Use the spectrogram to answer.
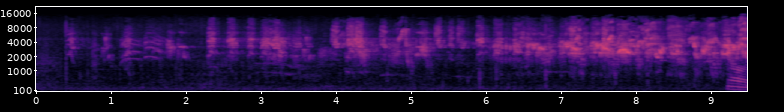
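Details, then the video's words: Mynas in a big fight encountered on the way home: a rapid, harsh chatter of grating squawks and scratchy notes building in intensity as the fight grows, with a man briefly exclaiming. "Myna Bird Scrap"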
